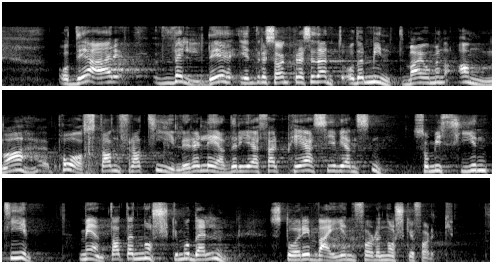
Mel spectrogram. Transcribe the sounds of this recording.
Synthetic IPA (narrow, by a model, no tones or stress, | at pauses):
ɔd̪ɛæɾʋɛld̪ɪɪnt̪əɾəsɑŋt̪̚pʰɾɛsɪd̪ɛnt̪ɔd̪ɛmɪnt̪əmæɪɔmɛnɑnːɑpʰoːst̪ɑnːfɾɑt̪ʰiːlɪəɾəleːd̪əɾɪɛfæɾpʰeːsiːəʋjɛnsn̩ | sɔmɪsiːnt̪ʰiː | meːnt̪əɑt̪̚d̪ɛnːɔʂkəmʊd̪ɛlːn̩ | st̪oːɾɪʋæɪənfɔɖɛnːɔʂkəfɔ̰lk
